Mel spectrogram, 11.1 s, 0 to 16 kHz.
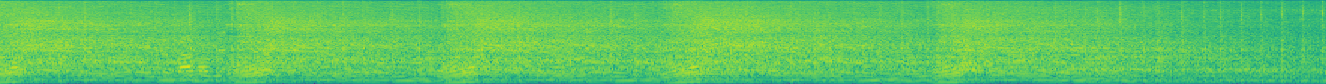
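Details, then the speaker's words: Freshly restored Vespa P200 two-stroke, just started for the first time in about five kicks, oil line priming with a little premix oil in the first tank: crisp blips rising and falling, clean pickup and return to idle. Healthy running and revving. "Uh started up about five kicks. pretty good for a bike that uh motor that's never been run, never been lit off."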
